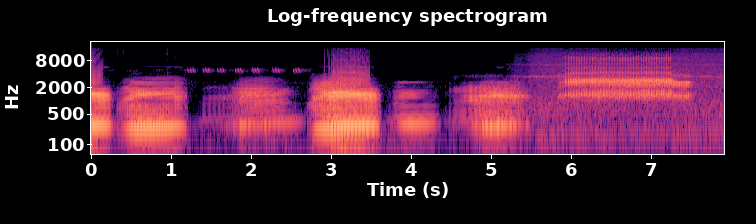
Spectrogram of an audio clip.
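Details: A frog gives loud, harmonic, bleating calls, possibly a mating call, each about a second long, with short pauses between. Frog.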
